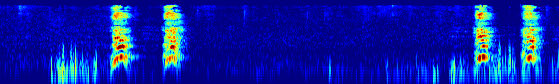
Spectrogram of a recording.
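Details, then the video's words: Pet dog barking in pairs: two sharp barks, a pause of about three seconds, then two more, with low shuffling and rumbling noise around them. "Funny dog barking videos compilation"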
